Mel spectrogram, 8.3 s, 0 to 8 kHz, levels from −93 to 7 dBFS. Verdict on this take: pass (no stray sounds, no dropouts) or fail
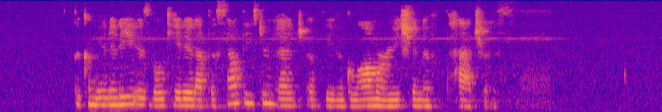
pass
